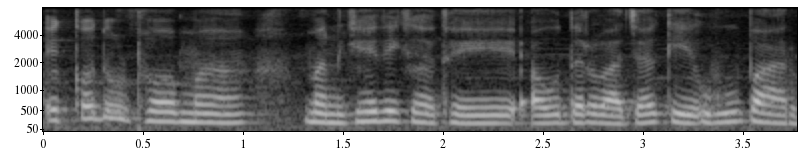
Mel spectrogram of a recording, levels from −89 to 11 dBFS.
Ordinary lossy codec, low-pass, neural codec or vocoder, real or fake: none; none; none; real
